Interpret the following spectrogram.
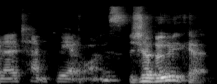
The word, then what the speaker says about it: Djibouti: Djibouti cat. It's not my booty, it's Djibouti.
